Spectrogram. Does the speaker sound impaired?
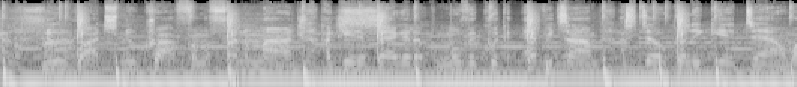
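No.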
